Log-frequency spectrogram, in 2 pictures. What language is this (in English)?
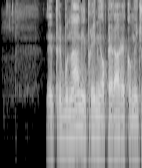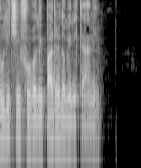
Italian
